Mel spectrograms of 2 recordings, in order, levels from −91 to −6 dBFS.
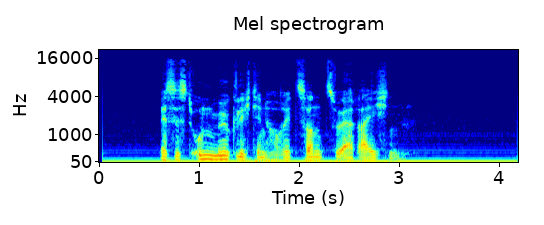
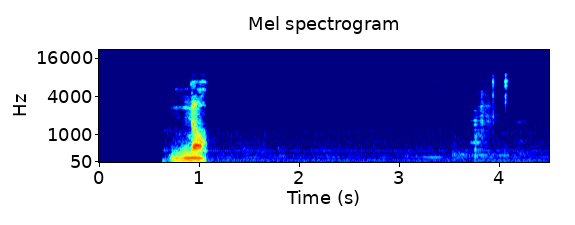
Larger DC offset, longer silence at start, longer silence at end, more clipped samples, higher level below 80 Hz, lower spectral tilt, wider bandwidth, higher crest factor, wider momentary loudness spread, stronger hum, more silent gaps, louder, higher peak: neither; second, 0.05 s vs 0.7 s; second, 0 s vs 3.45 s; neither; first, -42 dBFS vs -60 dBFS; about the same, -6 dB/octave vs -6 dB/octave; first, 15.5 kHz vs 9 kHz; second, 18 dB vs 26 dB; about the same, 18 LU vs 20 LU; neither; neither; second, -33 LUFS vs -26 LUFS; second, -16 dBFS vs -8 dBFS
